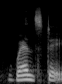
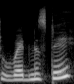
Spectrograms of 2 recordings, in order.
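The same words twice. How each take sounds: First: The D sound is silent in the middle. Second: The D sound is pronounced in the middle. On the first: The speaker calls it right. "D is silent, so the exact pronunciation is Wednesday" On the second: The speaker calls it wrong. "People usually say it Wednesday"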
